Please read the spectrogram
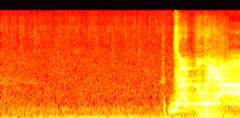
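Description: Faint steady hiss, then near the end a man breaks into a loud, high-pitched, strained shout.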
